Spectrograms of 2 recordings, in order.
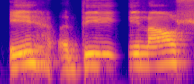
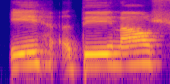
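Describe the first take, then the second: The two takes are said the same way.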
